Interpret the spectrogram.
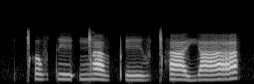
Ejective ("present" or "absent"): present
